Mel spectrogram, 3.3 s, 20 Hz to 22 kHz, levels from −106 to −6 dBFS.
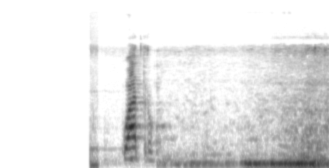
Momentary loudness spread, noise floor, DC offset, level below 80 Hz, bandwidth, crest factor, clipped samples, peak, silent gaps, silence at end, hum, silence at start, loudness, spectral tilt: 24 LU; -54 dBFS; under 0.1%; -68 dBFS; 7.6 kHz; 20 dB; under 0.1%; -20 dBFS; none; 0 s; none; 0.9 s; -36 LUFS; -6 dB/octave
